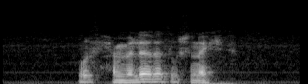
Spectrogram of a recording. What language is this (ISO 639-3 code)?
kab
